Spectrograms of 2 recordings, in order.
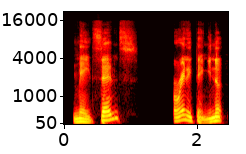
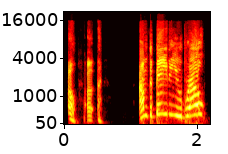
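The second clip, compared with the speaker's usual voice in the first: high, louder mocking bro voice; mock debate bro; 14 semitones higher, 8 dB louder than usual. Streamer mimicking a chatter, high and louder. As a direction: play the smug debate bro.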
